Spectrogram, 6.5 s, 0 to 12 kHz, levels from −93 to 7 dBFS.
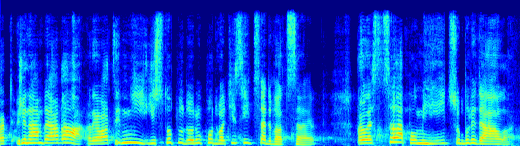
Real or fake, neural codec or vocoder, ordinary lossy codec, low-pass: fake; codec, 24 kHz, 1.5 kbps, HILCodec; MP3, 96 kbps; 10.8 kHz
